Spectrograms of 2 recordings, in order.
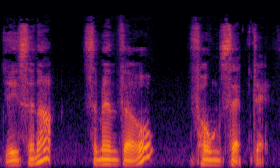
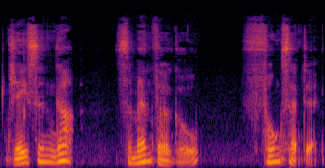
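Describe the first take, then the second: First: The particles are reduced to ah and o. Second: The particles are said fully as ga and go. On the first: "In fast, normal, everyday speak, ... may further morph into ah and o" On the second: "the proper way to say Jason called Samantha in Burmese"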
